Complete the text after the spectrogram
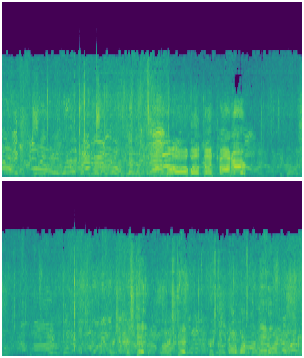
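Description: A crowd of spectators and young players shout and cheer outdoors.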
